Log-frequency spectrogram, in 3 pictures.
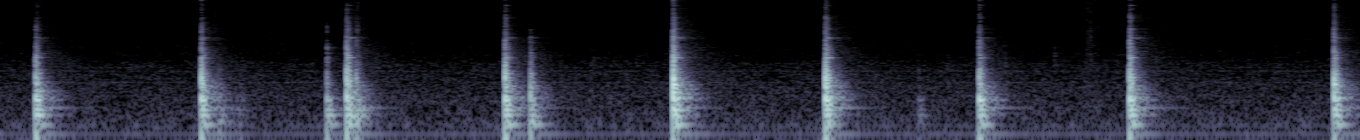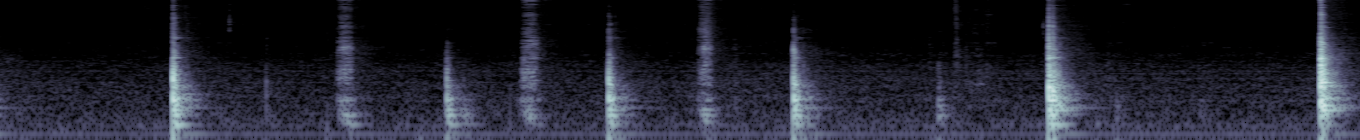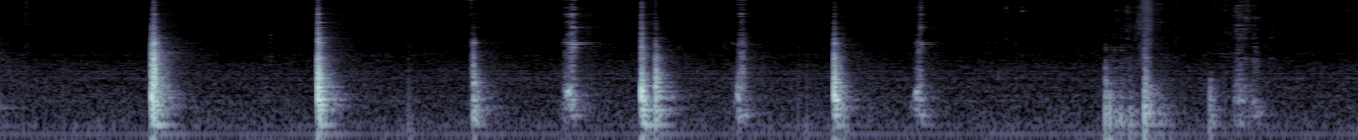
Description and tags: Glass Cup Set Down
Setting a glass cup down on the table.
